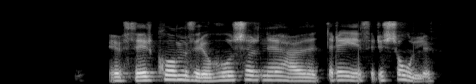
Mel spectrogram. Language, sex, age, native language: Icelandic, male, 11, Icelandic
